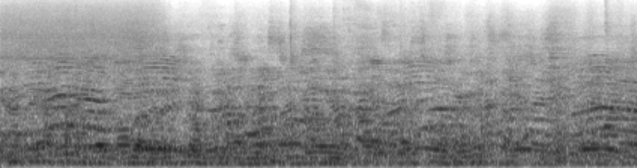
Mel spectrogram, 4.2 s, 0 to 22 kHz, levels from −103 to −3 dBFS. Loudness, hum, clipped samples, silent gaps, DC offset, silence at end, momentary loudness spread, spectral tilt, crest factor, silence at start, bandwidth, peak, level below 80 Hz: -26 LUFS; none; under 0.1%; none; under 0.1%; 0 s; 5 LU; -5.5 dB/octave; 14 dB; 0 s; 19.5 kHz; -10 dBFS; -68 dBFS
